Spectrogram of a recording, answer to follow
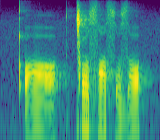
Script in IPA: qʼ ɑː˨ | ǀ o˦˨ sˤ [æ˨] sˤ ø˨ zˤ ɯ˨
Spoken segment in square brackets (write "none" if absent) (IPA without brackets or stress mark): æ˨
